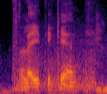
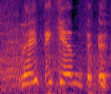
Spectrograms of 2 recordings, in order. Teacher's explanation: Acaba sendo trocada pela letra I. São poucos os brasileiros que pronunciam o E, assim, bem falado, principalmente no final das palavras, como aqui na região de Curitiba. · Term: pronúncia E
